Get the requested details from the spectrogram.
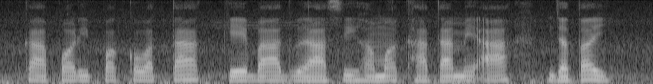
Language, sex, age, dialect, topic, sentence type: Magahi, male, 18-24, Western, banking, question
